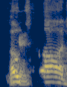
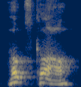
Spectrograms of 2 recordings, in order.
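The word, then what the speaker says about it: Holtzclaw: Hulk claw. I'm I'm pronouncing that right. It's Yes. H O L T Z claw. C L A W. Hoax claw.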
